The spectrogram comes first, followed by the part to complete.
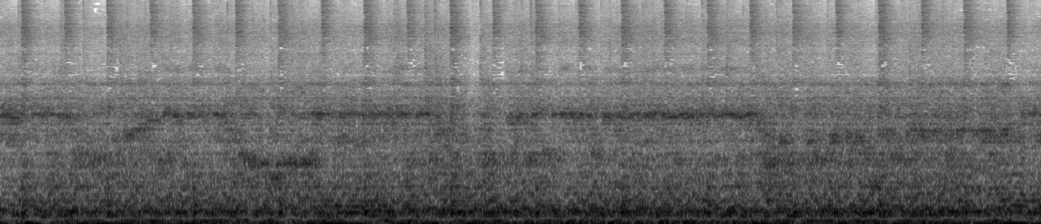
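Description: Heavy rock music: an electric bass guitar played fingerstyle, with guitar and a steady drum beat behind it.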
